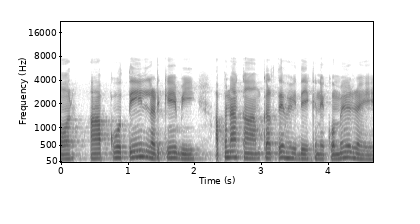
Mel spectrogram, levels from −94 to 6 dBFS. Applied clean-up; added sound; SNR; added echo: none; none; none; none.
